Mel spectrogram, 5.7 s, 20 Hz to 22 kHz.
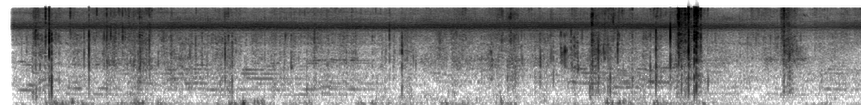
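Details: Cicadas in bushes of the Panchkula forests on 9 April 2021 give a steady, high-pitched buzz that holds unbroken throughout, with footsteps crunching nearby.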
